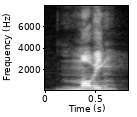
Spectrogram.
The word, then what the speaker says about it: mobbing: “acosar”, pero si dices “mobbing”, que sea con o y no con u como dicen algunos por ahí.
